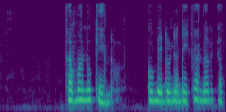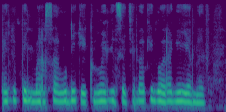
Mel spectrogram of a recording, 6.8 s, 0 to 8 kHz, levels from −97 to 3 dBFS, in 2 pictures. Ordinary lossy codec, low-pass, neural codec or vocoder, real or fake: none; 7.2 kHz; codec, 16 kHz in and 24 kHz out, 1.1 kbps, FireRedTTS-2 codec; fake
